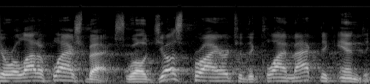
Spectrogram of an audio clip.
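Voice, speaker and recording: With an American accent, a man speaks at a moderate pace with ordinary pitch variation amid noticeable background noise. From Virginia, US. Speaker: sportscaster. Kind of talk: award acceptance speech. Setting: outdoor ceremony PA system.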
